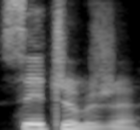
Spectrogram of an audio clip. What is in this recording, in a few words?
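"сэтшӧм жӧ", Komi, female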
